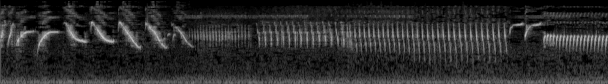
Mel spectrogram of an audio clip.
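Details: Belgian canary song with quick descending whistled sweeps at the start, followed by a long fast rolling trill with rapid even pulses, then a short slur and a steady held note.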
